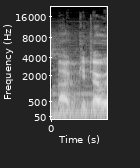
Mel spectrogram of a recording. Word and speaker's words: Godot: Not trying to be pedantic, I don't really care either way, but in case you're curious, Godot is pronounced like the waiting...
